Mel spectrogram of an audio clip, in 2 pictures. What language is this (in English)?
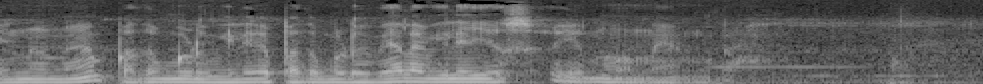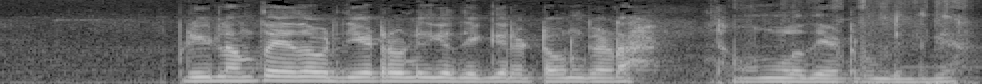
Telugu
